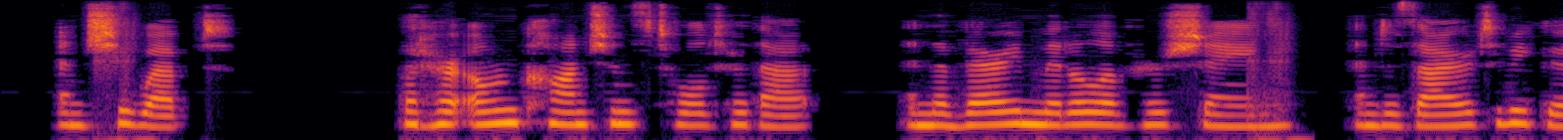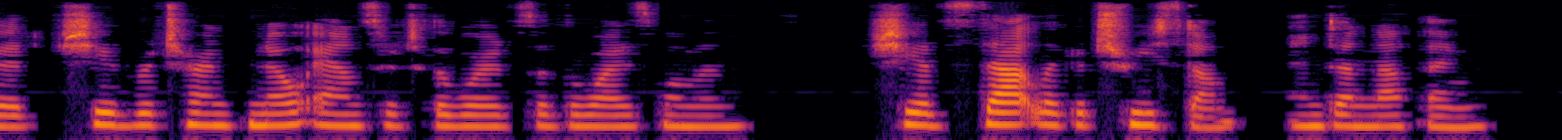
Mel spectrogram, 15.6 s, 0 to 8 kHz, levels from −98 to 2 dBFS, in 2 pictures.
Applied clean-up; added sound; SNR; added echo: neural separator model SepFormer DNS4.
